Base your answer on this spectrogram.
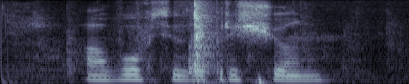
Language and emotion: Russian, neutral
